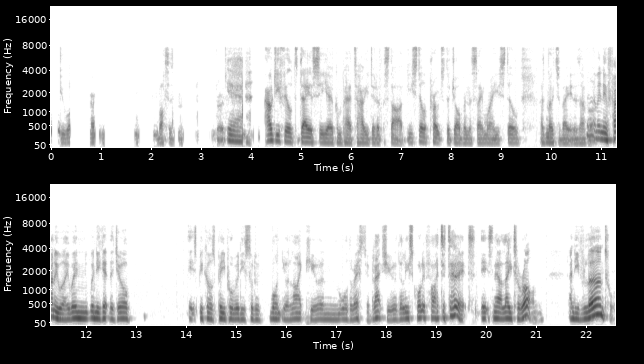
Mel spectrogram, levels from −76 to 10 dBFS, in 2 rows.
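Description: Speech suppressed in double talk hits this call-processed speech at 0.0–0.2 s, 0.39–2.17 s, 2.45–3.35 s and 3.85–4.08 s, where the talker's level dips by as much as about 40 dB or cuts out in pieces. The likely cause is an echo canceller that could not tell the talker from the loudspeaker echo and turned both down. The other side's voice leaking through appears at 0.12–0.21 s, 2.41–2.47 s, 3.81–3.87 s and 4.03–4.21 s as brief scraps roughly 15 to 25 dB below the speech, likely residual loudspeaker echo the canceller failed to remove. The band-limiting from the call's microphone processing, with nothing above 8 kHz, is expected and not a fault.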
